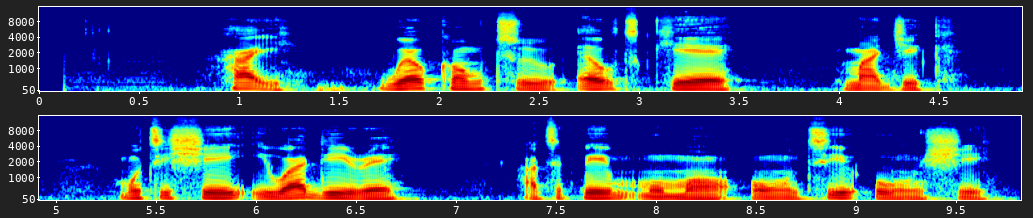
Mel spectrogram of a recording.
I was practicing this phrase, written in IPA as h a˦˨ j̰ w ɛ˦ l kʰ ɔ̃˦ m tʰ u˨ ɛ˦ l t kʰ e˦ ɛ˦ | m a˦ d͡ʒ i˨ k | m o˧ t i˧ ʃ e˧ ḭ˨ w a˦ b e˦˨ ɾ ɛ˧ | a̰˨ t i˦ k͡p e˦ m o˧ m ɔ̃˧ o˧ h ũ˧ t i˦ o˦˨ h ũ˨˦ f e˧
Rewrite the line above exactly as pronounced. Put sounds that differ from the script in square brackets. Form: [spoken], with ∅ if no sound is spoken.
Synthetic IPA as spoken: h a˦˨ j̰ w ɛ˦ l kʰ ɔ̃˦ m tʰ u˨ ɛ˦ l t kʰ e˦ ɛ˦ | m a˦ d͡ʒ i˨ k | m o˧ t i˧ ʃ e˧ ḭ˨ w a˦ [d] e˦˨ ɾ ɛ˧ | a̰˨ t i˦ k͡p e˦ m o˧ m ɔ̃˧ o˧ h ũ˧ t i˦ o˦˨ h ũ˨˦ [ʃ] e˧

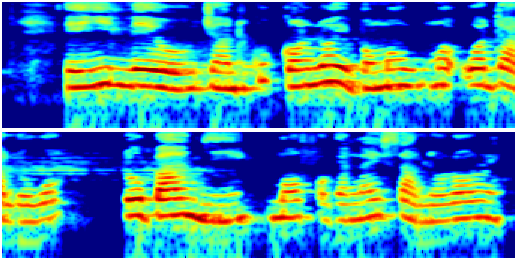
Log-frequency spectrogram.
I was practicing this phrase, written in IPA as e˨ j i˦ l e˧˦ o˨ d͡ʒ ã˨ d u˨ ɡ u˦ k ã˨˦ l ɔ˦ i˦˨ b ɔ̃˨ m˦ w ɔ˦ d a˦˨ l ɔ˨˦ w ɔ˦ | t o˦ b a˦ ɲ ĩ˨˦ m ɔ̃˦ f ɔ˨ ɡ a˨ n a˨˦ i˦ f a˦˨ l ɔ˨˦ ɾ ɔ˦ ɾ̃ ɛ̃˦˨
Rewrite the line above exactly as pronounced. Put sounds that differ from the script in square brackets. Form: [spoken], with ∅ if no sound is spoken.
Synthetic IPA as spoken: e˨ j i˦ l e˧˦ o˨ d͡ʒ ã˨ d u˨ [k] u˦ k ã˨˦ l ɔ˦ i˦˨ b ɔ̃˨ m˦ w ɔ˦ d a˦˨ l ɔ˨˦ w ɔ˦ | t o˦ b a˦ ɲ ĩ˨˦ m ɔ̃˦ f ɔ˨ ɡ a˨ n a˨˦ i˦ [s] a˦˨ l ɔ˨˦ ɾ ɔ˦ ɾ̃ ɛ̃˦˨

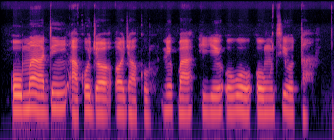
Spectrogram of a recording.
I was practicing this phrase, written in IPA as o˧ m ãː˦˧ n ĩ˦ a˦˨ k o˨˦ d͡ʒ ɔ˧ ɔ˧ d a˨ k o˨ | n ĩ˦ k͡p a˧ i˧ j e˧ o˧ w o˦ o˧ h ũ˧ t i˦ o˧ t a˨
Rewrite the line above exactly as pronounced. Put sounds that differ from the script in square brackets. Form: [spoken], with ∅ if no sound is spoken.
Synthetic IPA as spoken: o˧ m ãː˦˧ [d] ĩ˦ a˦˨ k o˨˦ d͡ʒ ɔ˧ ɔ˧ [d͡ʒ] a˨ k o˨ | n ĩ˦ k͡p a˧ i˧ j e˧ o˧ w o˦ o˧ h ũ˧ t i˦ o˧ t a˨

